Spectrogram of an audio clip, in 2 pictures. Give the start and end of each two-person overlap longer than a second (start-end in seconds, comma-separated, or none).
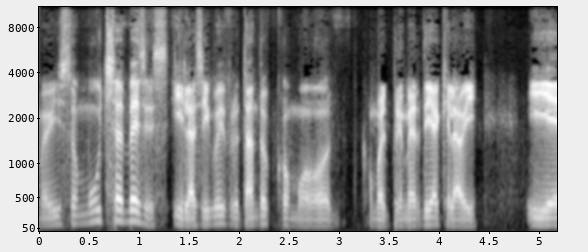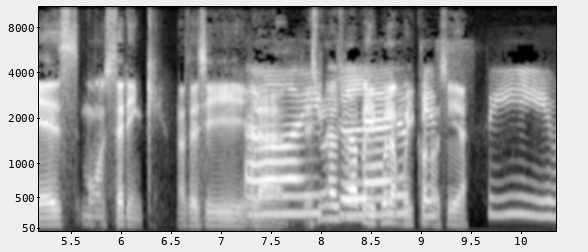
7.2-9.2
